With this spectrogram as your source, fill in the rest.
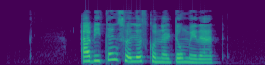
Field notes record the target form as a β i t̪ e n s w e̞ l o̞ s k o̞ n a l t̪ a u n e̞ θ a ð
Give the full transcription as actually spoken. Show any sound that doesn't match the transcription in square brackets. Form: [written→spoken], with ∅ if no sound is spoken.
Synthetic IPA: a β i t̪ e n s w e̞ l o̞ s k o̞ n a l t̪ a u [n→m] e̞ [θ→ð] a ð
